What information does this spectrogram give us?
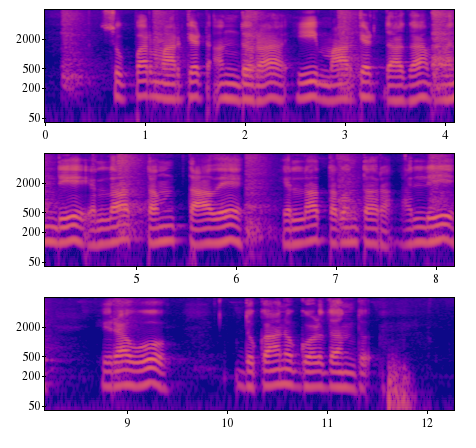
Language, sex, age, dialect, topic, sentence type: Kannada, male, 18-24, Northeastern, agriculture, statement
